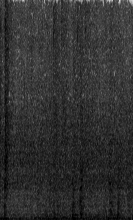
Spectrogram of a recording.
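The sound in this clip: A crowded morning passenger train riding on the rails: a steady low rumble with rhythmic clickety-clack beats running through it, loud and continuous, with no talk.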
